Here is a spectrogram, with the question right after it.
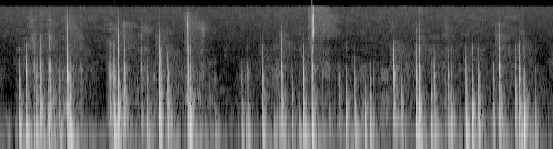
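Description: Long nails tap and scratch the grey-brown round knob and the ridges of a large cream ridged microwave lid, likely silicone, that is thin and hollow underneath. A quick, uneven run of dull, low, hollow taps sounds, each dying away almost at once, with soft scratchy brushes between them.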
